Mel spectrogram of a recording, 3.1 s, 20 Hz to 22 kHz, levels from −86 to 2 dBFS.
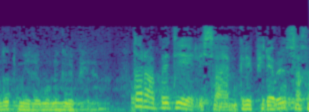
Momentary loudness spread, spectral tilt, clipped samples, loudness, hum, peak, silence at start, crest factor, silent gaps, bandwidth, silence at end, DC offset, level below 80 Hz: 7 LU; -6.5 dB/octave; under 0.1%; -14 LUFS; none; 0 dBFS; 0 s; 12 dB; none; 8.8 kHz; 0 s; under 0.1%; -32 dBFS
